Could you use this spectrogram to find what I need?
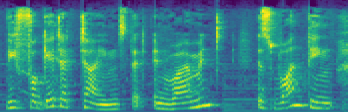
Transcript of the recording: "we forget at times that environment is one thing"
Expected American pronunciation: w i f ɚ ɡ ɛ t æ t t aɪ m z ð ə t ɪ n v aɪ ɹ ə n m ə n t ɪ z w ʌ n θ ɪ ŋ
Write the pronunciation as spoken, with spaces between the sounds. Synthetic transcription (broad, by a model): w i f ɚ ɡ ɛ t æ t t aɪ m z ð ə t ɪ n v aɪ ə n m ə n t ɪ z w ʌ n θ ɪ ŋ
